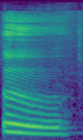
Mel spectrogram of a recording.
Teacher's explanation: ooh in English is described as back but it's actually central it's a central and high vowel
